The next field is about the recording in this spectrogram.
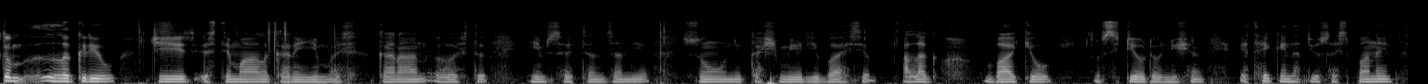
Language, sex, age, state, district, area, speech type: Kashmiri, male, 45-60, Jammu and Kashmir, Budgam, rural, spontaneous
